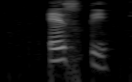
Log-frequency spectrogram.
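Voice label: "эсті", Komi, female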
